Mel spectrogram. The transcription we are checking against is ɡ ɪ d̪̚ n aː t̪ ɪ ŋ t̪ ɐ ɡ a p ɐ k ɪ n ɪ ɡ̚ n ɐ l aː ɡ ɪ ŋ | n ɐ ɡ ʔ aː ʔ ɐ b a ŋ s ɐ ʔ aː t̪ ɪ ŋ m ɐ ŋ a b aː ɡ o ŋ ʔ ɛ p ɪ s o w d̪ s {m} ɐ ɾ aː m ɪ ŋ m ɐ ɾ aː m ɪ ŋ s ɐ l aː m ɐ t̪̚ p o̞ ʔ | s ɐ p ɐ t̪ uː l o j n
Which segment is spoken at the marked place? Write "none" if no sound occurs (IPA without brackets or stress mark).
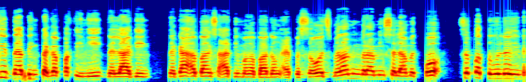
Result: m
